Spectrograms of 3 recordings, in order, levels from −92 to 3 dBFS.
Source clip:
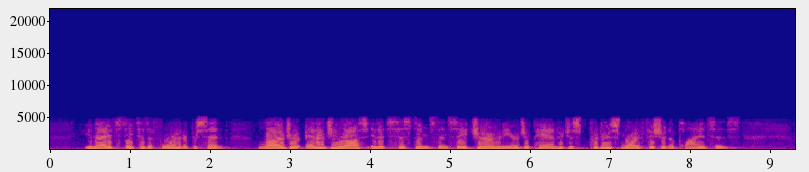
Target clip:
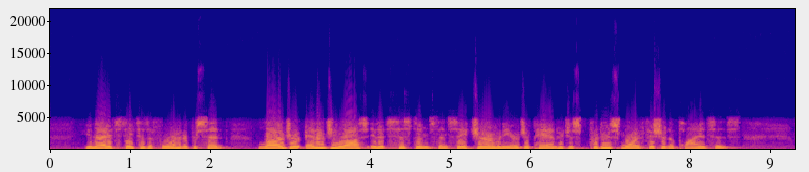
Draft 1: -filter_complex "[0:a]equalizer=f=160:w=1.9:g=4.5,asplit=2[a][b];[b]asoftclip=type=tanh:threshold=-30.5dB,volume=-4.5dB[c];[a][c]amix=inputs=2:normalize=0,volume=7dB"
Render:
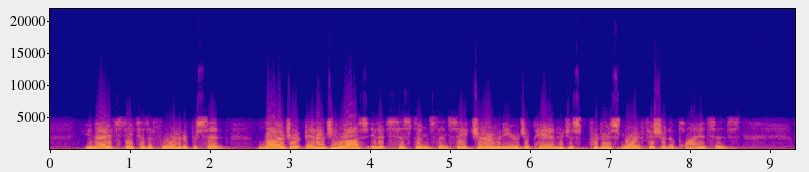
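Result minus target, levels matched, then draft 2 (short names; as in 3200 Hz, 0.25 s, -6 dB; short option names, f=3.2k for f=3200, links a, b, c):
125 Hz band +3.5 dB
-filter_complex "[0:a]equalizer=f=160:w=1.9:g=-4,asplit=2[a][b];[b]asoftclip=type=tanh:threshold=-30.5dB,volume=-4.5dB[c];[a][c]amix=inputs=2:normalize=0,volume=7dB"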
